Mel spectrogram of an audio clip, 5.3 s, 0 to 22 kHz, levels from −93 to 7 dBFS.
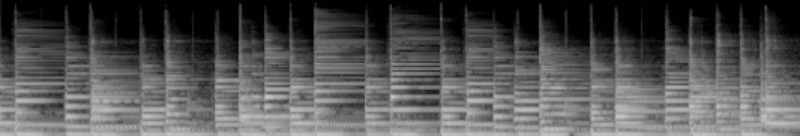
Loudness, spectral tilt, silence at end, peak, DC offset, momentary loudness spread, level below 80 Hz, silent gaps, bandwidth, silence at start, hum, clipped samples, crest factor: -21 LUFS; -6.5 dB/octave; 0 s; -6 dBFS; under 0.1%; 3 LU; -24 dBFS; none; 12 kHz; 0 s; none; under 0.1%; 14 dB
